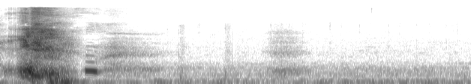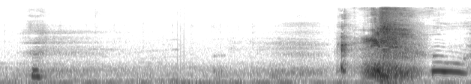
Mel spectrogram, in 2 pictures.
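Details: Two big, wet, forceful sneezes with a brief catch of breath between them; sneezing.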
